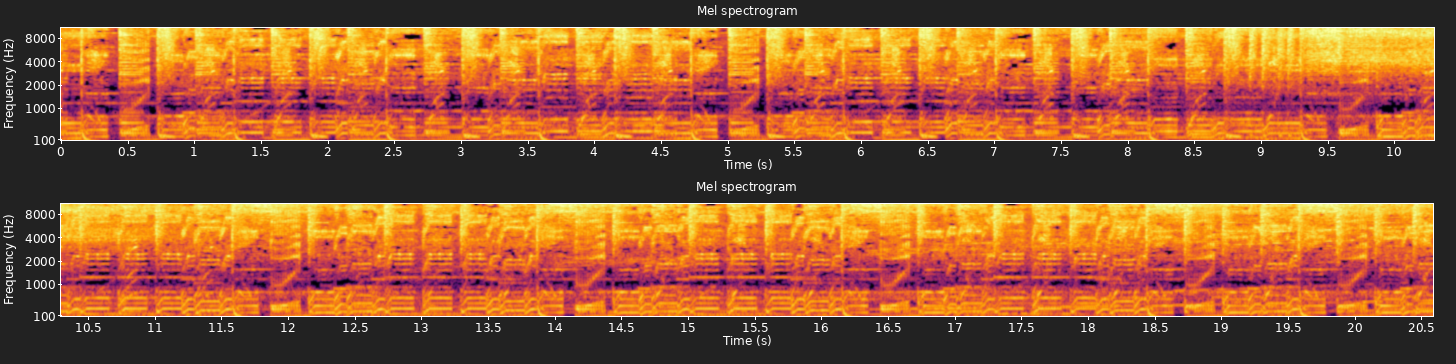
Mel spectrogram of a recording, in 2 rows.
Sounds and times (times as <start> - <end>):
Music: 0.0 - 20.5.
